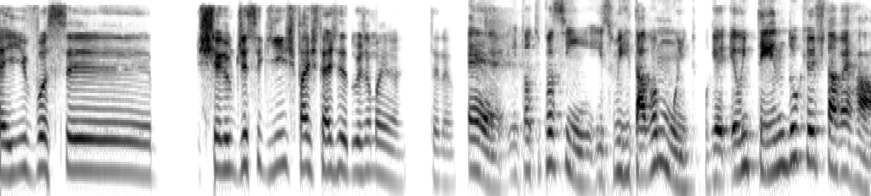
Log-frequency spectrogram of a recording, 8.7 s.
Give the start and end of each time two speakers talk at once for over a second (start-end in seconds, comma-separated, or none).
none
